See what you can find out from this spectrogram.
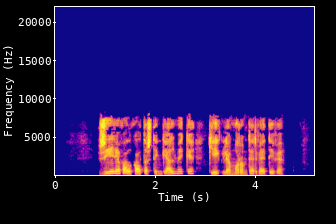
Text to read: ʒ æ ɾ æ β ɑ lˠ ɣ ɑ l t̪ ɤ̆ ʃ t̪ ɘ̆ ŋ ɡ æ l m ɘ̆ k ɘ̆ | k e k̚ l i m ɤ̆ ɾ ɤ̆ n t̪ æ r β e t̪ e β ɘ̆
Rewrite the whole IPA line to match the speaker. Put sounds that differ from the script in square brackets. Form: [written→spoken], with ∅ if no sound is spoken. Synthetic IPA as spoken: ʒ [æ→e] ɾ æ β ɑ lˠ ɣ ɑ l t̪ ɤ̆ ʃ t̪ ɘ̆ ŋ ɡ æ l m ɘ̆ k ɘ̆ | k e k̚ l [i→æ] m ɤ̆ ɾ ɤ̆ [n→m] t̪ æ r β [e→æ] t̪ e β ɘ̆

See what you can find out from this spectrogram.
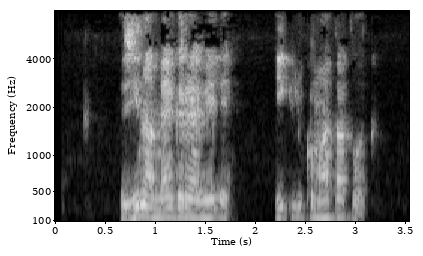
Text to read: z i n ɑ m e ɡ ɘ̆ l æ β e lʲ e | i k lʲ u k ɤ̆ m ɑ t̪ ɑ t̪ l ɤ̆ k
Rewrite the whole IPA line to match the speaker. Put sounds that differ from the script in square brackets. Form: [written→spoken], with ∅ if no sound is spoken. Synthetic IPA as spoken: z i n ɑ m [e→æ] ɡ ɘ̆ [l→ɾ] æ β e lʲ e | i k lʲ u k ɤ̆ m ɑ t̪ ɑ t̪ l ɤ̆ k

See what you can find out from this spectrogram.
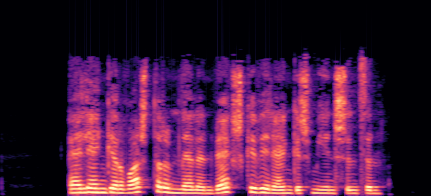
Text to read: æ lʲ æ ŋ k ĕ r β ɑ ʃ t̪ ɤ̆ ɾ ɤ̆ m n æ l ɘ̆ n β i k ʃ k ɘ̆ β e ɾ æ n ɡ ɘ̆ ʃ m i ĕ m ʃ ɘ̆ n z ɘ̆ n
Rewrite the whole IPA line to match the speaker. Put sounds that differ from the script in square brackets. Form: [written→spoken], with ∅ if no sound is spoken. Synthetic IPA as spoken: æ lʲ æ ŋ [k→ɡ] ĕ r β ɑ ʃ t̪ ɤ̆ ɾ ɤ̆ m n æ l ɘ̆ n β [i→æ] k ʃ k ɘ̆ β e ɾ æ [n→ŋ] ɡ ɘ̆ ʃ m i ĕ [m→n] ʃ ɘ̆ n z ɘ̆ n

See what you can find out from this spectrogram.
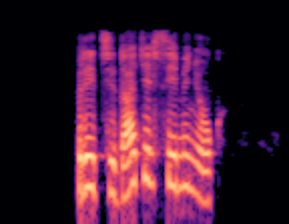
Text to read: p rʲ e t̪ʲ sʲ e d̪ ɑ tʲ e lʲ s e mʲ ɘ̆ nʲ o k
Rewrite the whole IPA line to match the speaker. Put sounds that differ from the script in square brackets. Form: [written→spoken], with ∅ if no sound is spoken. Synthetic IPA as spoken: p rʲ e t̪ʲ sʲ e d̪ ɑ tʲ e lʲ s e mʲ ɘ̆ nʲ o k

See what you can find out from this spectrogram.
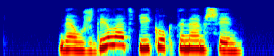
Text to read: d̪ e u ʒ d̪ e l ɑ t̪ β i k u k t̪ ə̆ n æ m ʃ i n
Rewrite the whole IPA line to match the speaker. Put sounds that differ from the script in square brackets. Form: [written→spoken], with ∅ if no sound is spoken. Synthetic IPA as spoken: d̪ [e→æ] u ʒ d̪ e l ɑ t̪ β i k [u→o] k t̪ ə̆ n æ m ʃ [i→e] n

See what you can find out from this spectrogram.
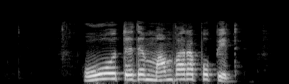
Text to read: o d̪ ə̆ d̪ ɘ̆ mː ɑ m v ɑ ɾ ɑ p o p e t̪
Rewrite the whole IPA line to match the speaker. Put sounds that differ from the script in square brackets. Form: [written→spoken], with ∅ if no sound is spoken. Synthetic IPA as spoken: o [d̪→t̪] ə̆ d̪ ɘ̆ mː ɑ m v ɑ ɾ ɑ p o p e t̪

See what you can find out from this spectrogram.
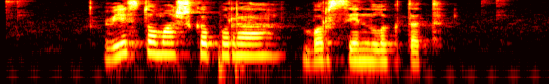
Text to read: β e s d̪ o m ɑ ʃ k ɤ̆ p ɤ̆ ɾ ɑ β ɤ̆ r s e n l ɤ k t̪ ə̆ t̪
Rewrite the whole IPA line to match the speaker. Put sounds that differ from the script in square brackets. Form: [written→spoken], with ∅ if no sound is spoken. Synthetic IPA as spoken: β e s [d̪→t̪] o m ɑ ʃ k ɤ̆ p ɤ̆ ɾ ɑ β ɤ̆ r s e n l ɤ k t̪ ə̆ t̪

